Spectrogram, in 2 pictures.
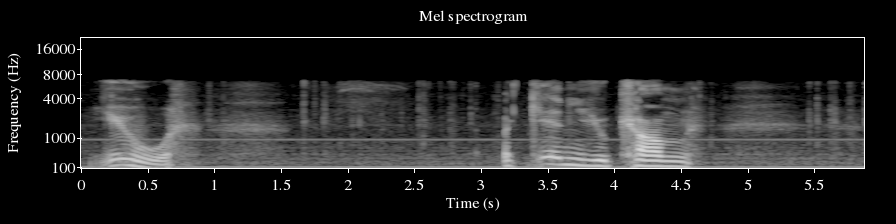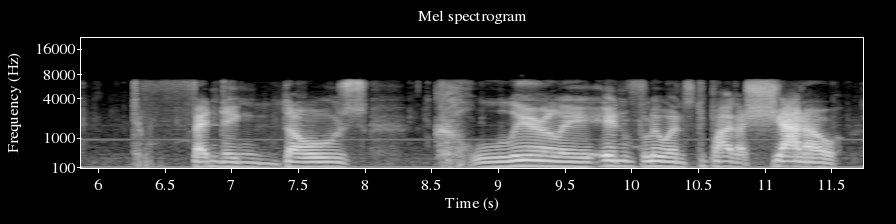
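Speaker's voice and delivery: enraged character voice. A game master voicing Vates as Pax approaches him, losing his temper. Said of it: "so Vates is gonna lose it".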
